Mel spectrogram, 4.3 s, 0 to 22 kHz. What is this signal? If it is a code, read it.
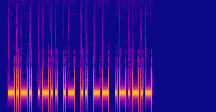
Morse code, heard as a keyed tone, about 28 wpm, 700 Hz. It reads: CLAIM.
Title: Sentences from Top 1500 Words 28wpm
